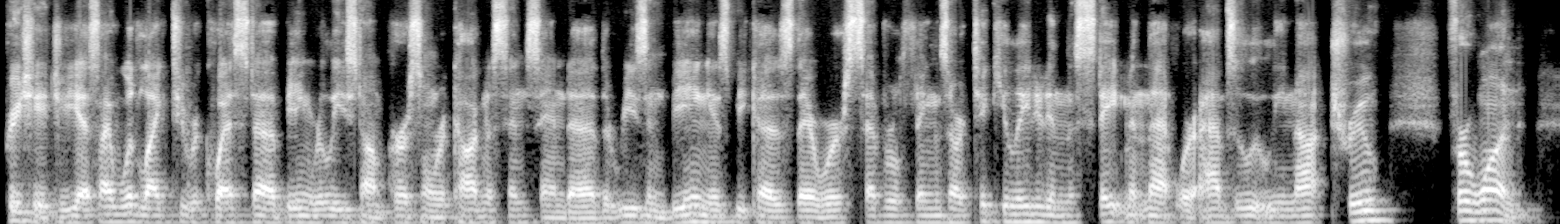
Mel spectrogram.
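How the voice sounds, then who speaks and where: A man's voice: lowish voice, steady tone, a little fast, fairly bright tone, rough recording. An American man speaking as a self-represented defendant to a judge, with stilted, over-polite legal phrasing. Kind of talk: addressing a judge in court. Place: in custody, on a court video call.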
